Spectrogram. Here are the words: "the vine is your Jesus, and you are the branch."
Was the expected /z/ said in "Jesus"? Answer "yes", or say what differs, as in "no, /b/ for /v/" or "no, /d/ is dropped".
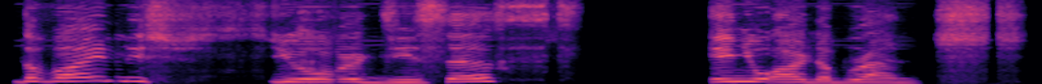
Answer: no, /s/ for /z/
